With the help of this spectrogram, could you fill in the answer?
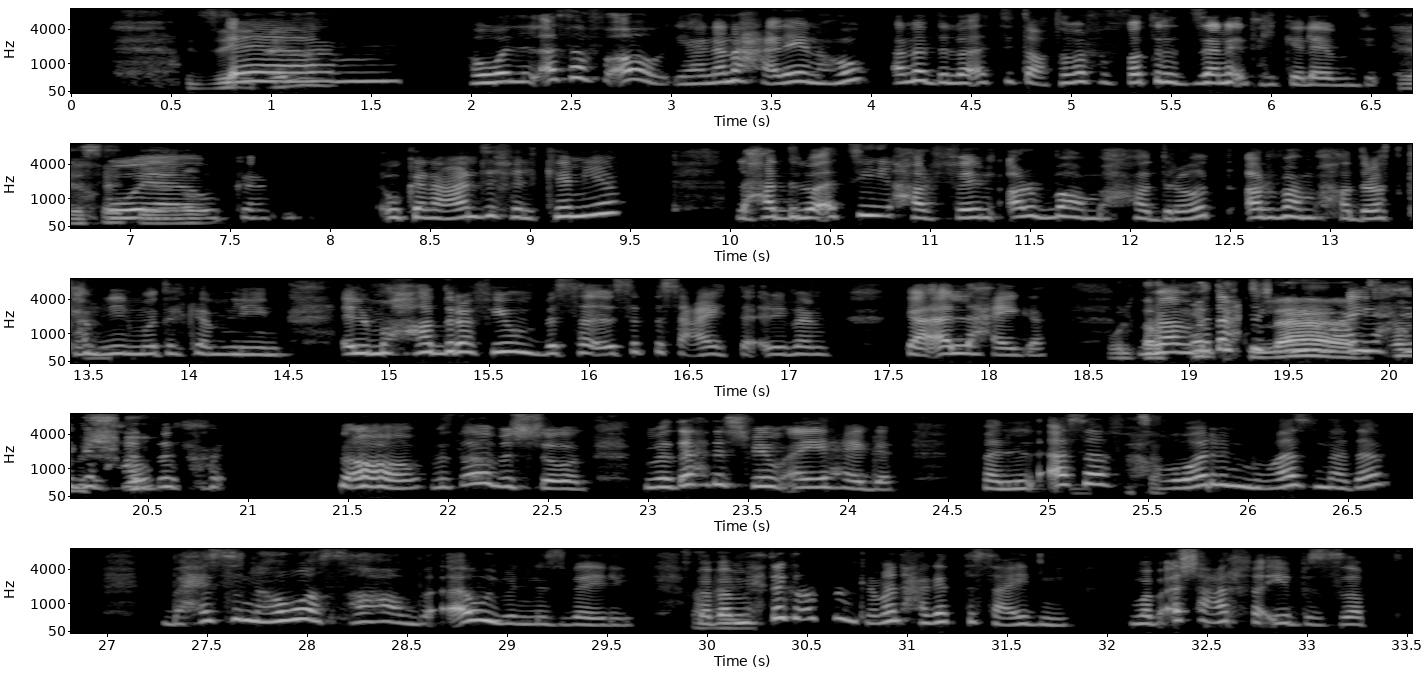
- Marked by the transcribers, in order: laughing while speaking: "زنقة الكلاب دي"; laughing while speaking: "كاملين متكاملين"; laughing while speaking: "لحد دلوقت آه"; unintelligible speech
- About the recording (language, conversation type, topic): Arabic, podcast, إزاي تقرر بين فرصة شغل وفرصة دراسة؟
